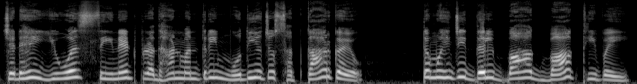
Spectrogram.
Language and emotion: Sindhi, happy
